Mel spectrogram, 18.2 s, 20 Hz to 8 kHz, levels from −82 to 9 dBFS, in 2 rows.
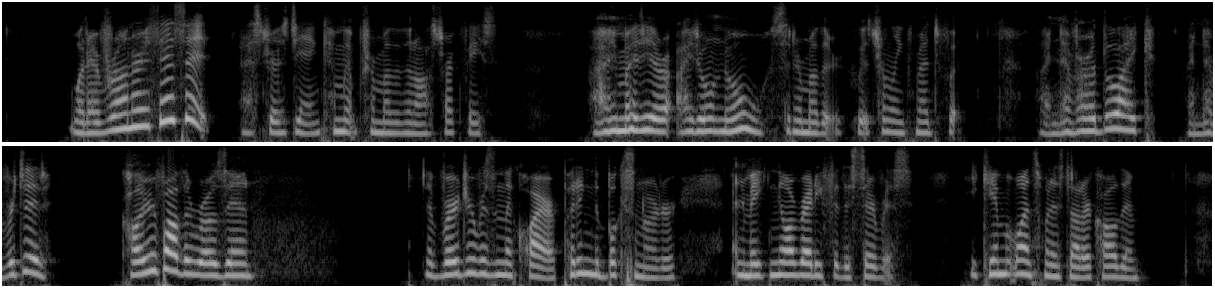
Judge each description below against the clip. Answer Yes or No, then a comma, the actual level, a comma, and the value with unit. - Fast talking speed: Yes, fast, 240 wpm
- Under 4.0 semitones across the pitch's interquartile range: Yes, average, 3.3 semitones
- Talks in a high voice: Yes, very high, 250 Hz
